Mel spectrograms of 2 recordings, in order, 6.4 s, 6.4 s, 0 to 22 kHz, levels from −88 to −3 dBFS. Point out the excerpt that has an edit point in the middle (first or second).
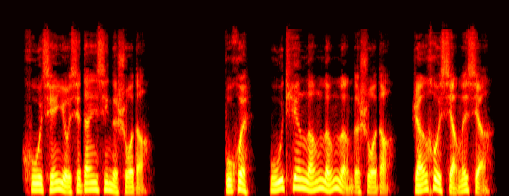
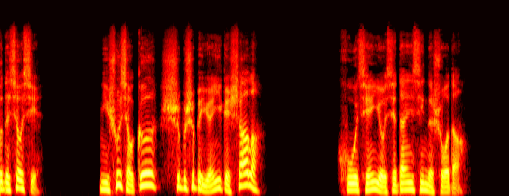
first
